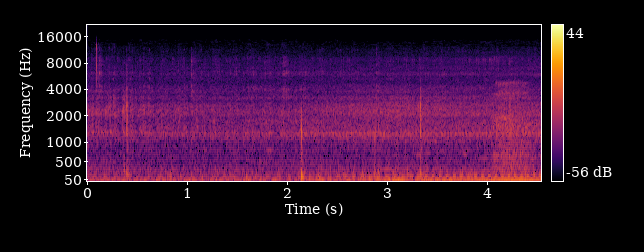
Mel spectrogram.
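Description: Royal Enfield Thunderbird 350's single-cylinder engine running at low road speed, a steady low pulse, growing a little louder near the end.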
